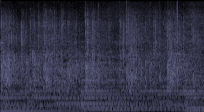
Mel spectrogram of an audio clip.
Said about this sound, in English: One more time, give him a hand clap of praise before you're seated. What a great God.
